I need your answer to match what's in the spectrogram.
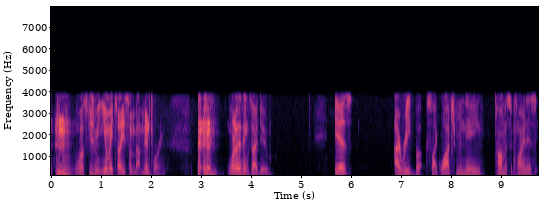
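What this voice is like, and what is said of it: Sick voice with a cold. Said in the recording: “you can probably tell I have a cold. I'm sitting here, I'm sick”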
